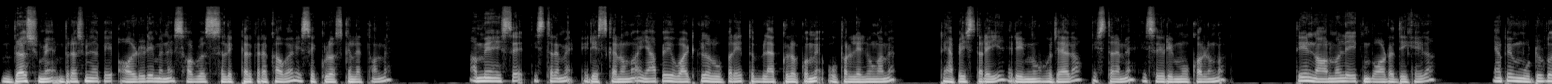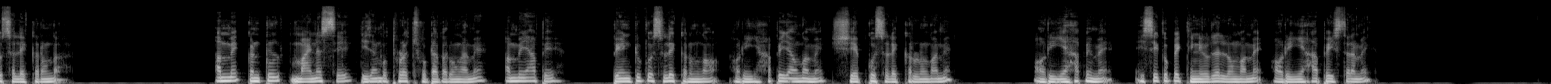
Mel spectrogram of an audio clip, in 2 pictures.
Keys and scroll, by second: 19.7 ctrl+-.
